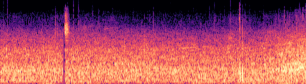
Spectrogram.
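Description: Steady ballpark crowd murmur, with one sharp pop about five seconds in as a pitch smacks into the catcher's mitt on a swinging strike three.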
